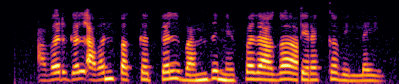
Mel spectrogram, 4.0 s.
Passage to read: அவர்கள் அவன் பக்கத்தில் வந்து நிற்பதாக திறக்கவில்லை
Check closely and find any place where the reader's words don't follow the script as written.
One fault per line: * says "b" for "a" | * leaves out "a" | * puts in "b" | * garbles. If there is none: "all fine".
all fine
